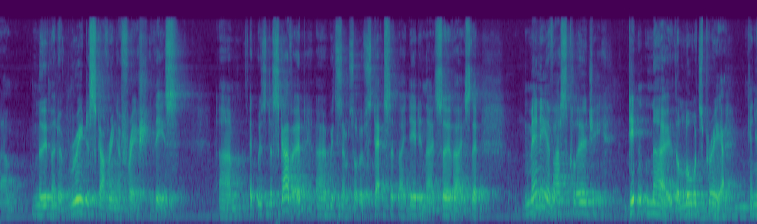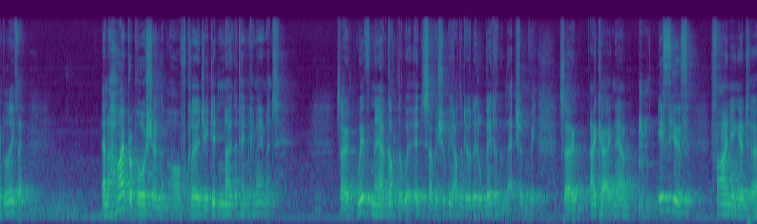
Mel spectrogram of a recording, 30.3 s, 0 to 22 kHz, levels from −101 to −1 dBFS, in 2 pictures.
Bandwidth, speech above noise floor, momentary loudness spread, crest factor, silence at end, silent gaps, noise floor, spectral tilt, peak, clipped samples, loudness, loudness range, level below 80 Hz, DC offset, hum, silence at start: 16 kHz; 26 dB; 15 LU; 22 dB; 0 s; none; -65 dBFS; -3.5 dB/octave; -18 dBFS; under 0.1%; -39 LUFS; 5 LU; -78 dBFS; under 0.1%; none; 0 s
